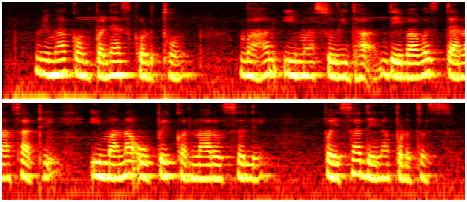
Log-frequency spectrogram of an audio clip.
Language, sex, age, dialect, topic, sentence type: Marathi, female, 25-30, Northern Konkan, banking, statement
